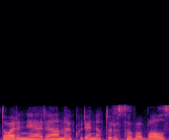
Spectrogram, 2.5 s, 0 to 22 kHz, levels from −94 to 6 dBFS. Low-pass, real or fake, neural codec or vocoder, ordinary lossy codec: 5.4 kHz; fake; codec, 16 kHz, 4 kbps, X-Codec, HuBERT features, trained on general audio; AAC, 24 kbps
